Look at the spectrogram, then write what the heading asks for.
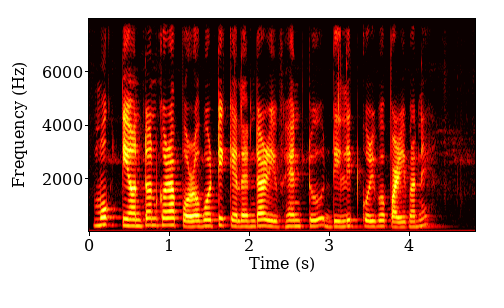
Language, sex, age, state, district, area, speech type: Assamese, female, 30-45, Assam, Sivasagar, rural, read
